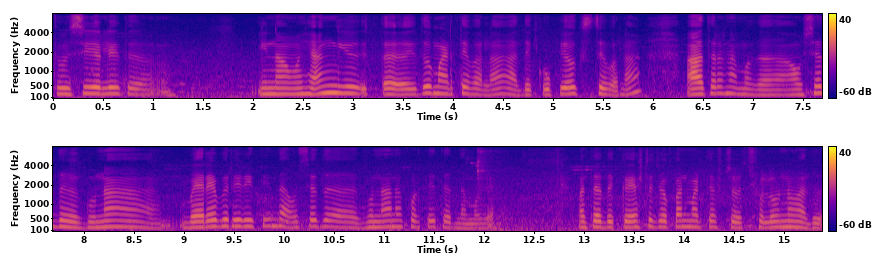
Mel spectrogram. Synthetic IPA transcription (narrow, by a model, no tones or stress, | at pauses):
t̪uɾsiɐlːiːd̪u | inaːʋuɦeːŋɡt̪ɐid̪umaːɖt̪iːʋɐlːɐːd̪ɐkːeupɐjoːɡist̪iːʋɐlːɐ | aːt̪ʰɐɾɐnɐmɐɡeɐʋʃɐd̪ɡuna | beːɾeːbeːɾeɾiːt̪ijind̪ɐɐʋɐʃɐd̪ɡunaːnɐkoɽt̪it̪eɐd̪nɐmɐɡe | mɐt̪ːeɐd̪ɐkːeeʂʈud͡ʒoːpaːnmaːɖt̪iʋɐʂʈut͡ʃʰulunuɐd̪u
